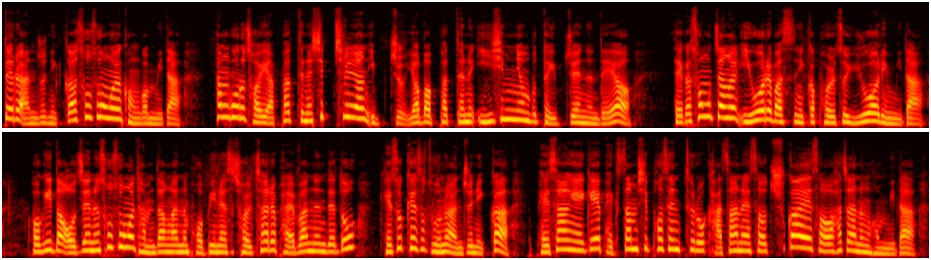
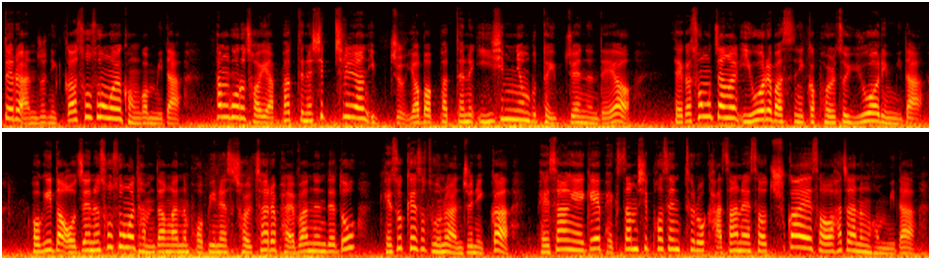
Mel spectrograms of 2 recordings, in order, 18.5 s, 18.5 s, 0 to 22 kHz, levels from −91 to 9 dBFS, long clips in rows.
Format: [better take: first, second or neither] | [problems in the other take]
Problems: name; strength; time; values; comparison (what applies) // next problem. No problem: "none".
first | low rumble; faint; throughout; 20 dB below the speech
